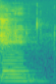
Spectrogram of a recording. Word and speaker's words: Demesne: Domain, yeah, it is. That the spelling of that throws me off so much. Domain.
